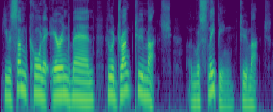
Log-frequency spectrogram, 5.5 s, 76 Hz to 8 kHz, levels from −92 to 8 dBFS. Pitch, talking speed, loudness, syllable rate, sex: 145 Hz, 175 wpm, -20 LUFS, 4.3 syllables/s, male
